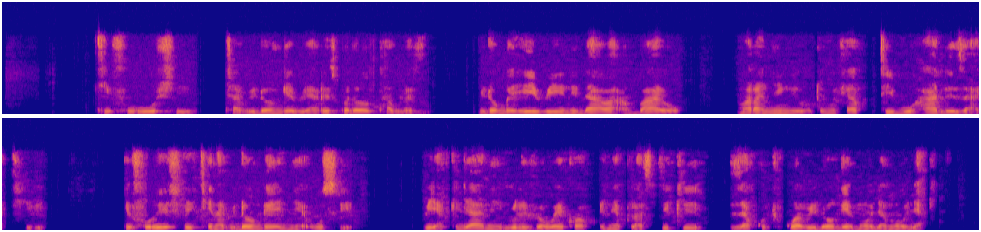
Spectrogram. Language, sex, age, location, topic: Swahili, male, 36-49, Wajir, health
